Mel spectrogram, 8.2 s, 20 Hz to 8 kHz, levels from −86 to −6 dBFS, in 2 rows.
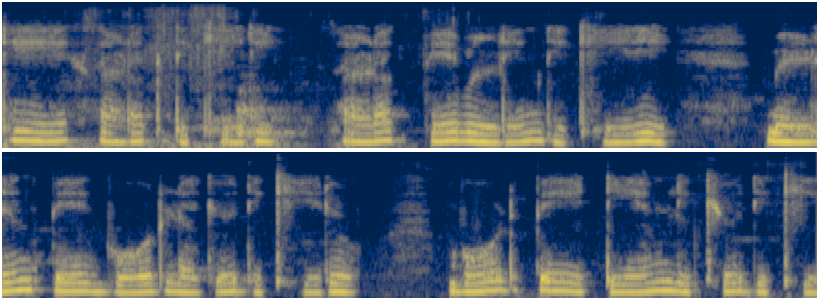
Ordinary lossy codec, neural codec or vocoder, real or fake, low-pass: Opus, 64 kbps; none; real; 7.2 kHz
